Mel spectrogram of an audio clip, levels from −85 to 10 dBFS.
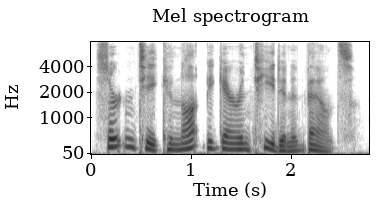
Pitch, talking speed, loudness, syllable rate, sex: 155 Hz, 130 wpm, -17 LUFS, 5.0 syllables/s, male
